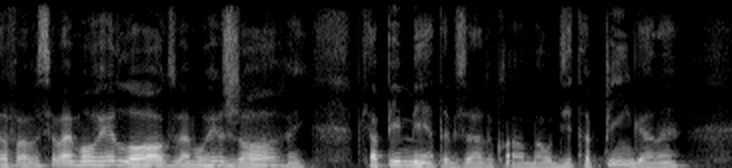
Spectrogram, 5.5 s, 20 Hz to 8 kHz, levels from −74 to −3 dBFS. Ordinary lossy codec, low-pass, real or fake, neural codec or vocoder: none; none; real; none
